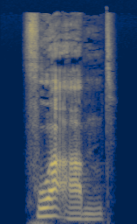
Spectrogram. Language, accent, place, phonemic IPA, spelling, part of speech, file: German, Germany, Berlin, /ˈfoːɐ̯ˌaːbənt/, Vorabend, noun, De-Vorabend.ogg
- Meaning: 1. the previous evening; the evening before something 2. the evening before a Sunday or holiday where attending mass already serves to fulfil the attendance obligation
